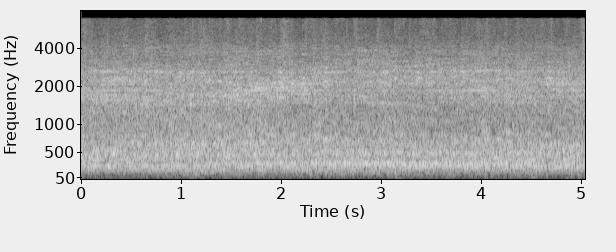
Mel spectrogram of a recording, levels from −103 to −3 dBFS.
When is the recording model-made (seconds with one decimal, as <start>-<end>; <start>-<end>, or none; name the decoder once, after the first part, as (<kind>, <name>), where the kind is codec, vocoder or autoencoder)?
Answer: none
